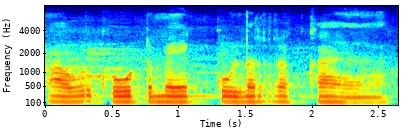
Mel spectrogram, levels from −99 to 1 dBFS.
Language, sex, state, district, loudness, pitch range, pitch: Hindi, male, Uttar Pradesh, Saharanpur, -17 LUFS, 115-120 Hz, 115 Hz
